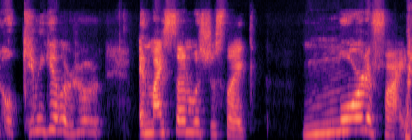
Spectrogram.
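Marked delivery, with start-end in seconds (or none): 0.0-1.0 put-on whispering child voice. Retelling middle schoolers spotting someone in a coffee shop: imitating kids whispering.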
